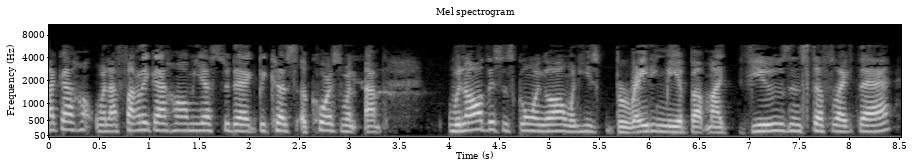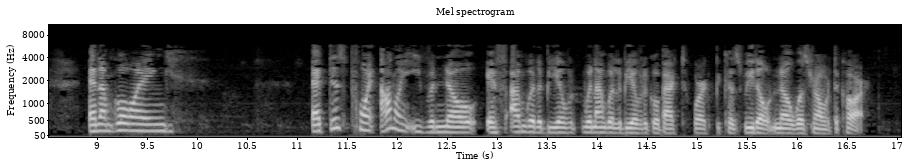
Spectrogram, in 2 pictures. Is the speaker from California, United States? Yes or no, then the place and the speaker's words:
yes; Los Angeles, California, United States; I grew up in South Central, Bob, okay, in the middle of the crack wars back in the day.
